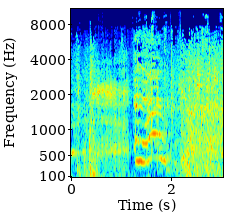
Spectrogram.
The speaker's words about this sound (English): There are sheep in my office. Oh, sheep.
